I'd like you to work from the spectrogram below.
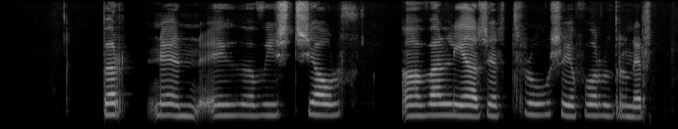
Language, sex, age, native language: Icelandic, male, 11, Icelandic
